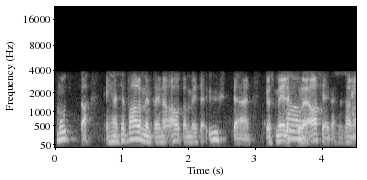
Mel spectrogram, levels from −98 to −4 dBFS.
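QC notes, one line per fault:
1.62–1.73 s, echo leak: a far-end echo canceller likely let loudspeaker pickup through, so a copy of the speech returns about 438 ms late, roughly 10 dB down.
3.42–3.46 s, lost AMR speech frame: one corrupted frame was concealed by repeating the previous pitch and vocal tract settings at falling gain, giving a brief dip or warble.
3.94–3.99 s, speech suppressed in double talk: with both sides talking, the echo canceller likely turned the talker down too, so the speech drops around 20 dB for roughly 50 ms.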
